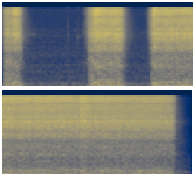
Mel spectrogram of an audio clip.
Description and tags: Spraying spray. short, medium and long.
spray, spray-can, spraying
